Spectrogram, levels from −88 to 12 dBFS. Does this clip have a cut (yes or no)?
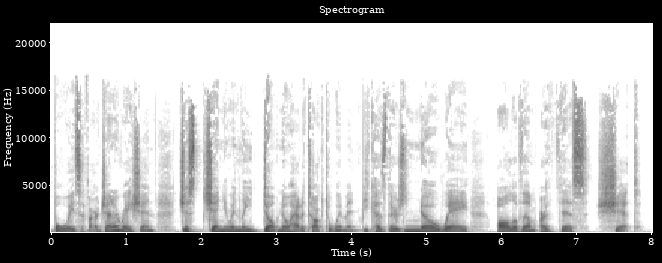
no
